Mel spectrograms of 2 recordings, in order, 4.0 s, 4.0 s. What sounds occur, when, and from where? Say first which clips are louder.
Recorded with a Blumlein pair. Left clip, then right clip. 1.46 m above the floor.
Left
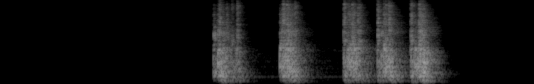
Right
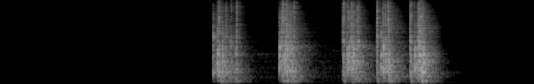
1.6 s a clap: right 4 dB; 45° right, 0.6 m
